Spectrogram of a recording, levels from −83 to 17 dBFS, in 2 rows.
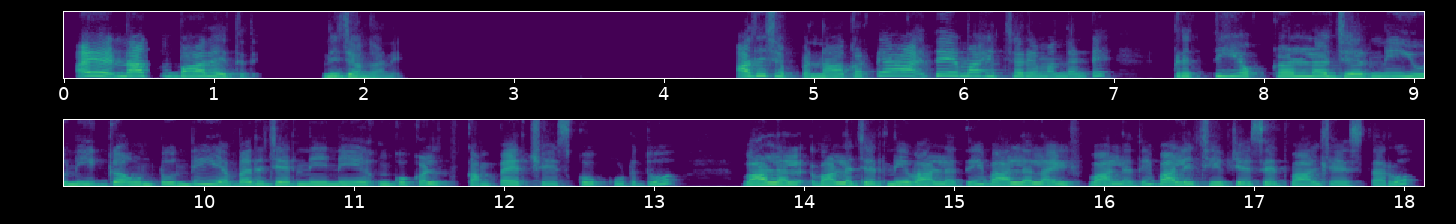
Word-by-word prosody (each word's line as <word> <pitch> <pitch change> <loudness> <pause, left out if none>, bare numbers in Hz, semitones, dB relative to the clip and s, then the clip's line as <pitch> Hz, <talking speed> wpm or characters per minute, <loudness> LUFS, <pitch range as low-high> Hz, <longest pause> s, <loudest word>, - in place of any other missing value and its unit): I - - +7
ఏ - - +3
నాకు 345 +1 +4 0.2
బాధ 325 +1 +4
అయితది 160 -10 -9 0.5
నిజంగానే. 220 -9 0 2.3
అదే 360 +4 +5
చెప్పాను. 255 -8 -3
నాకంటే 295 +7 -3 0.2
అయితే 405 - -3 0.2
మా 350 - +3
హెచ్ఆర్ 315 0 -3
ఏమందంటే, 290 +4 -6 0.5
"ప్రతి 290 +3 -1 0.2
ఒక్కళ్ళ 315 0 0 0.2
జర్నీ 275 +2 +1
యూనిక్‌గా 250 0 +1
ఉంటుంది. 235 +4 0 0.2
ఎవరి 260 +4 0
జర్నీని 250 0 +1 0.2
ఇంకొకళ్ళు 230 -1 -1 0.2
కంపేర్ 230 +3 -1
చేసుకోకూడదు. 200 - -4 0.6
వాళ్ళళ్ 235 0 +6 0.2
వాళ్ళ 225 0 +4
జర్నీ 235 +4 +1
వాళ్ళది. 210 +2 -2
వాళ్ళ 235 -2 +4 0.2
లైఫ్ 215 +2 -2
వాళ్ళది. 200 +3 -2
వాళ్ళు 255 -4 +4
అచీవ్ 235 +1 -2
చేసేది 215 -1 -4
వాళ్ళు 180 0 -2
చేస్తారు. 185 - -5
240 Hz, 115 wpm, -24 LUFS, 220-290 Hz, 2.3 s, I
